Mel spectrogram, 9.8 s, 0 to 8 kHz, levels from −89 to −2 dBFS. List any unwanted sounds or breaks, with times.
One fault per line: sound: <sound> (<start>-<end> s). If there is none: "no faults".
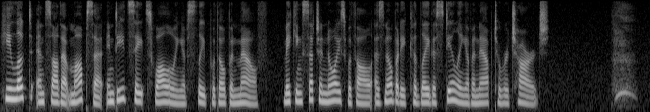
sound: breath (9.2-9.6 s)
